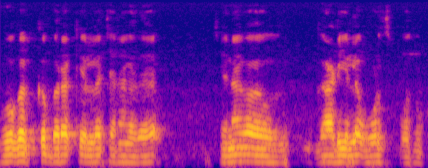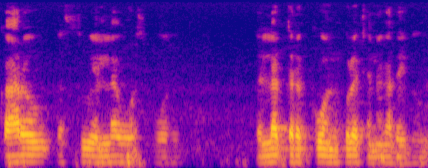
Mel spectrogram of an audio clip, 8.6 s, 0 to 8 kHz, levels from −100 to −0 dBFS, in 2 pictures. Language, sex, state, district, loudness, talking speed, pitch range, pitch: Kannada, male, Karnataka, Chamarajanagar, -19 LUFS, 125 wpm, 110-120 Hz, 115 Hz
